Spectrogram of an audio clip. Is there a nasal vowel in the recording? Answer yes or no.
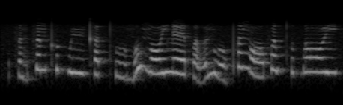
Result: no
